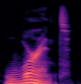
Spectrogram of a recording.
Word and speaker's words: weren't: That becomes weren't. It's one syllable and fast. Weren't. That's a bit tricky to say. Practice it. Weren't. Make it quick and natural.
